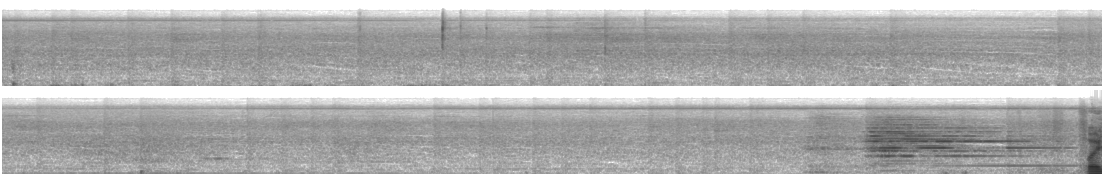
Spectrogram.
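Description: Steady low hiss of a church microphone's background with a faint hum, broken by one sharp click about four seconds in. A louder pitched sound with overtones comes in near the end.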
